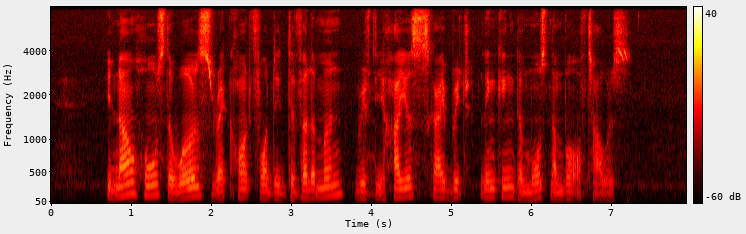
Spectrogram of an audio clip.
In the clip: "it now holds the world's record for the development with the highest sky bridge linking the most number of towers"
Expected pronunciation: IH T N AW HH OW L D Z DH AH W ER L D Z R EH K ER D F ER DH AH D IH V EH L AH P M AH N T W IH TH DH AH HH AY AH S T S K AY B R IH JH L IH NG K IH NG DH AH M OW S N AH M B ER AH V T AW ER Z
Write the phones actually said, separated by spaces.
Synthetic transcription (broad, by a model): IH T N AW HH OW L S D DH AH W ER L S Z R EH K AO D F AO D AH D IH V EH L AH P M AH N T W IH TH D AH HH AY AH S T S K AY B R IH CH L IH NG K IH NG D AH M OW S N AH M B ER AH F T AW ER S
